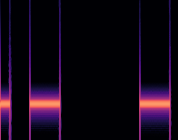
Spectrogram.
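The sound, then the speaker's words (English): A door alarm at home beeps at one steady electronic pitch: a quick chirp, then two longer half-second beeps separated by a pause, clear with no voices. It is set to warn when a family member walks out. “But after the third walkout, we decided to set the beep-beep alarm.”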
